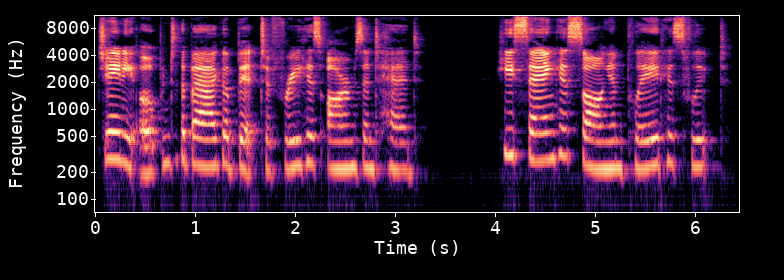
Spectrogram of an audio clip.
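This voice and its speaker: A woman with a high voice reads a rhyming story for children. Her pace is slow and measured, with expressive storyteller phrasing. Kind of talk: rhyming picture-book read-aloud for children.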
